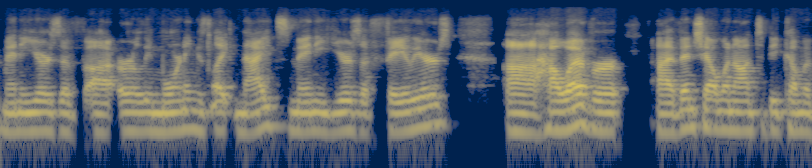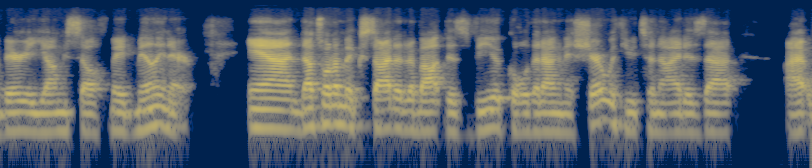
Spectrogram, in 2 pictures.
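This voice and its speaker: A man from Peru gives a relaxed sales presentation at a middle pitch for a man. He talks casually, with lots of "uh" and "you know". He tells stories as he builds toward the pitch. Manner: casual, many fillers, motivational storytelling. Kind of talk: business opportunity presentation.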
